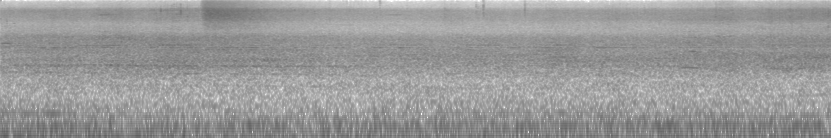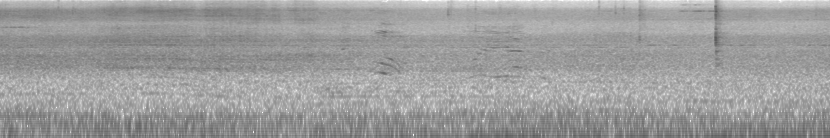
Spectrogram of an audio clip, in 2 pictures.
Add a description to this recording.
in the Park, Child, Children's play area, Traffic sound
